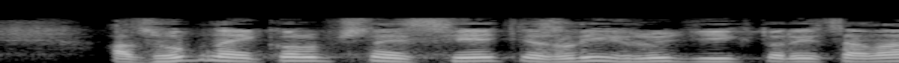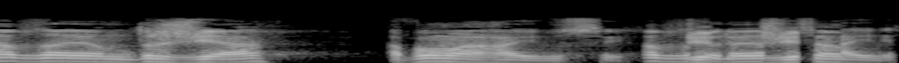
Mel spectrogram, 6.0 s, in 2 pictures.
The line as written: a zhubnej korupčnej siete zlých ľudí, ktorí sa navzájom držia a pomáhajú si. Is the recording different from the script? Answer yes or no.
yes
